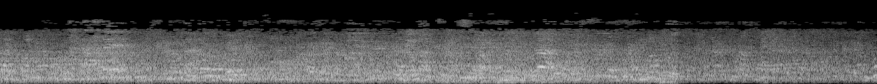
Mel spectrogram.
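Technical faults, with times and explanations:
Throughout, MP3 compression: the audio carries nothing above 11.4 kHz and shows heavy coding damage, with a watery, swirling texture as weak frequency components drop in and out between frames and transients lose their sharpness. This is likely an MP3 encoder starved of bits, which fits a very low bitrate around 32 kbps. The encoder discards the top of the spectrum outright and zeroes whatever its hearing model judges least important.
6.78 to 8.77 s, input switched to a poorer device: with no gap at the changeover, the sound turns duller and narrower, now stopping at 7.6 kHz. It also drops by about 5 dB and gains a faint new noise floor roughly 50 dB below the signal. The likely cause is the system moving its capture to a lower-grade microphone or a headset call profile, whose limited bandwidth, lower gain and own self-noise replace the earlier input's character.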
